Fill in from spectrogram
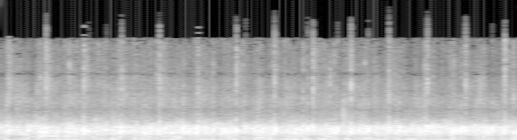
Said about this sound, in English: Come on up. Give them a round of applause, everybody.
